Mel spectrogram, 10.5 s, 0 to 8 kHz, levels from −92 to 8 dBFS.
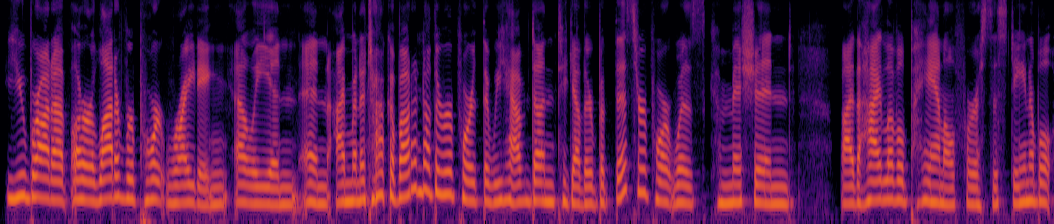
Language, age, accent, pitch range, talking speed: English, 30-49, American, 175-210 Hz, 210 wpm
